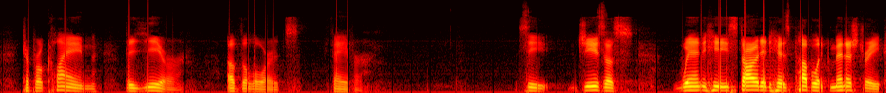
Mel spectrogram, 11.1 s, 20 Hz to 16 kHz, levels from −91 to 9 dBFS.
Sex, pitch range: male, 110-150 Hz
